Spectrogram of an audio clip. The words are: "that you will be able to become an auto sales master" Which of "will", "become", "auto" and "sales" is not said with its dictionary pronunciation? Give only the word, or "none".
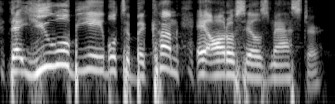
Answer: none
